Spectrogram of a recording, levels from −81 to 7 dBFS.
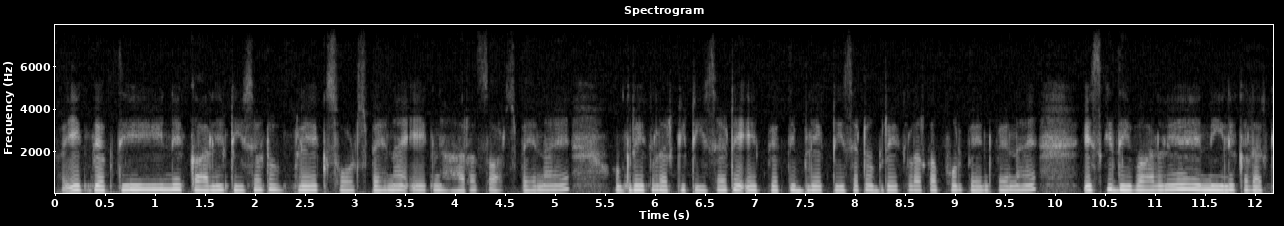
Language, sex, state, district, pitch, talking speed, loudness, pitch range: Hindi, female, Bihar, Gopalganj, 215 Hz, 180 wpm, -18 LUFS, 205-220 Hz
